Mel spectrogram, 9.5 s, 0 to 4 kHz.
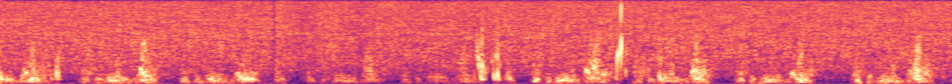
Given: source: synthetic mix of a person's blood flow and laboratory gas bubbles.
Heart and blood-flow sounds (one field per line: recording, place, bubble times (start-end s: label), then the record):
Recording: Doppler ultrasound of blood flow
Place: precordium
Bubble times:
0.00-0.06 s: bubbles
0.48-0.63 s: bubbles
4.74-4.89 s: bubbles
4.91-5.04 s: bubbles
6.14-6.30 s: bubbles
6.57-6.73 s: bubbles
From the record:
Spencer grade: 2 (many but less than half of the cardiac periods contain bubble signals, singularly or in groups)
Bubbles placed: only in the low amplitude regions of the cardiac cycle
